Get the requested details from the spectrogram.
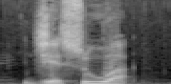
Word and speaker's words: Yeshúa: Se llama Yeshúa TV.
